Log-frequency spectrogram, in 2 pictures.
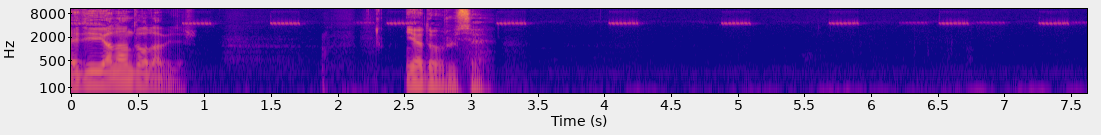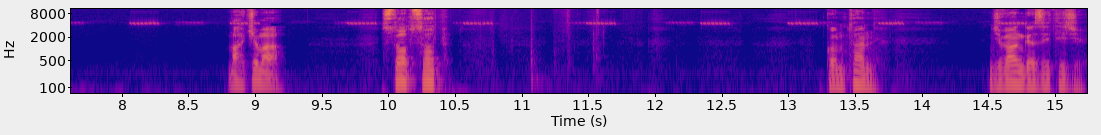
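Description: A man speaks in short, tense phrases close by.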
